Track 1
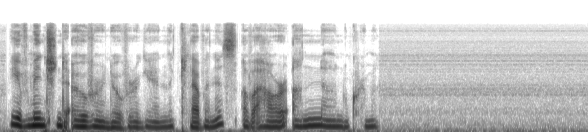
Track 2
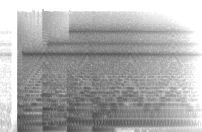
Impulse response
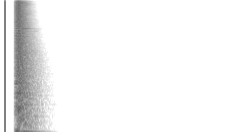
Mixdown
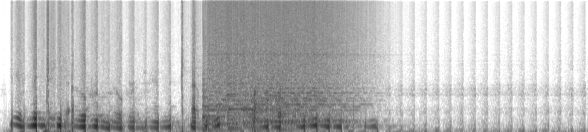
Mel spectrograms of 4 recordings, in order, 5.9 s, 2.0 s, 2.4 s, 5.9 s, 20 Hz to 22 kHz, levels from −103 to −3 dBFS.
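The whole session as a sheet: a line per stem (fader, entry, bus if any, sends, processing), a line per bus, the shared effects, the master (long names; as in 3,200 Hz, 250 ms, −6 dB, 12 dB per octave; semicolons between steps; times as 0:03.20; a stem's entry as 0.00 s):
0.0 dB, 0.00 s, send −19 dB, de-essing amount 50%; tremolo with a ramp in dB swelling 8.2 Hz, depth 27 dB
+1.0 dB, 1.85 s, send −8 dB, downward compressor, threshold −31 dBFS, peak gain reduction 5.5 dB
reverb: on, RT60 0.40 s, pre-delay 95 ms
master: tuned comb filter 50 Hz, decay 1.4 s, harmonics all, mix 30%; converter with an unsteady clock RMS 0.063 ms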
